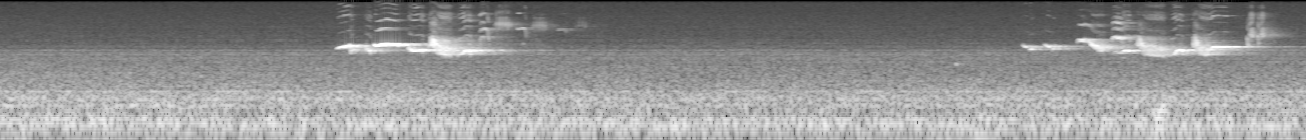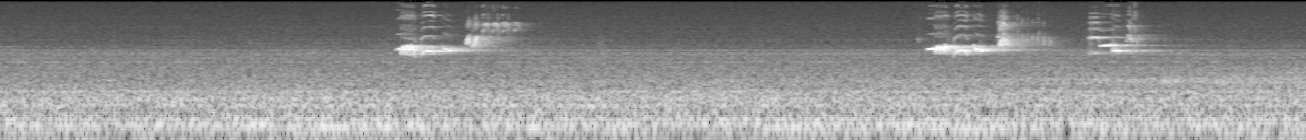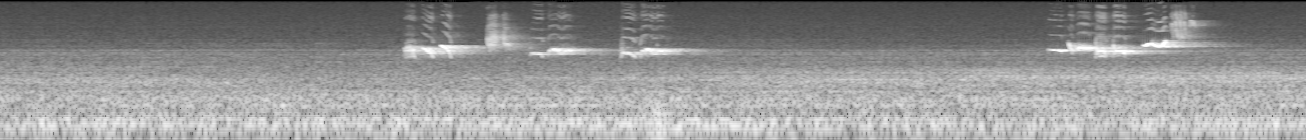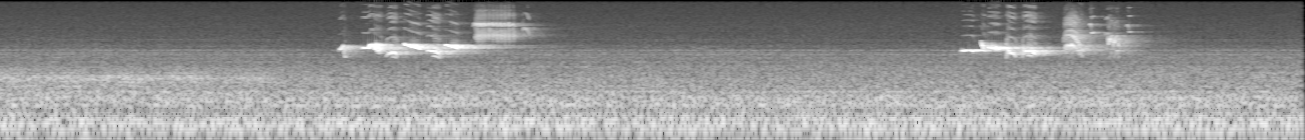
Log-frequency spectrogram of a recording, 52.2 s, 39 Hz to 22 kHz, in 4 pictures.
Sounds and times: blackbird 0:10.3 - 0:13.0

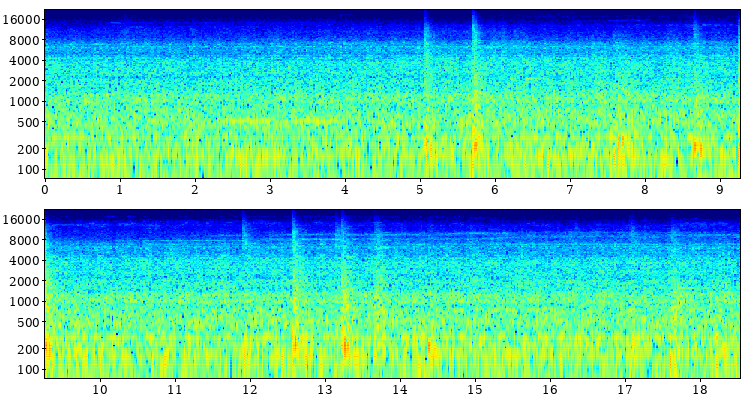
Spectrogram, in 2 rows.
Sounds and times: voice of the factory 0:00.0 - 0:18.5

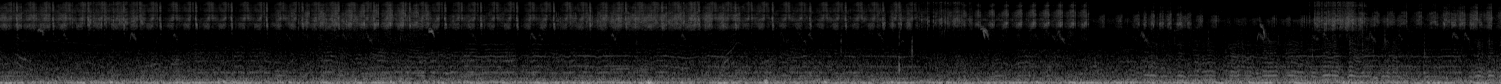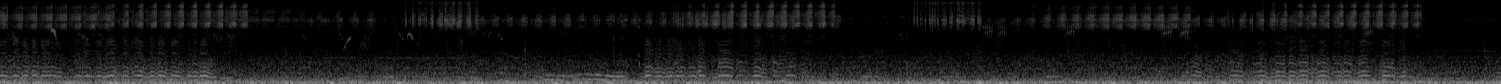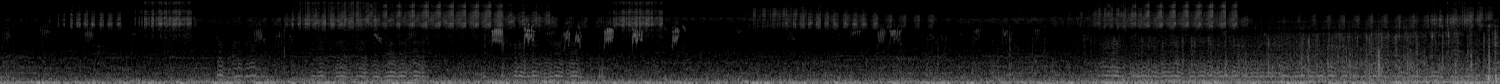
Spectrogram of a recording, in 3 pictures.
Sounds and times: many insects 0:00.0 - 0:45.0
cyclists 0:39.0 - 0:45.0
pedestrians 0:39.4 - 0:45.0

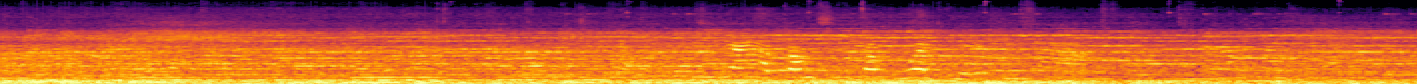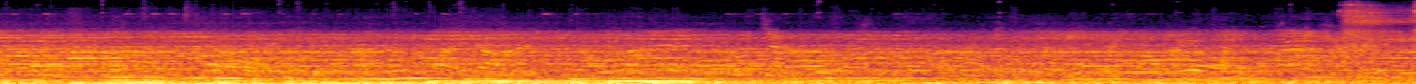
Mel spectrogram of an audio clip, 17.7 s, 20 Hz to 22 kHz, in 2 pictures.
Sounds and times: Elementary school students show 0:00.0 - 0:17.7
Walking on the road 0:00.0 - 0:17.7

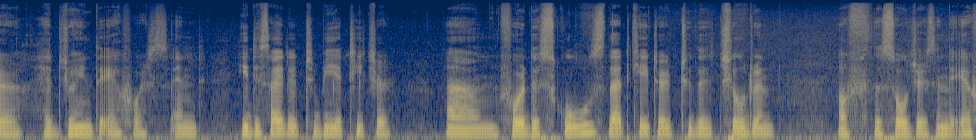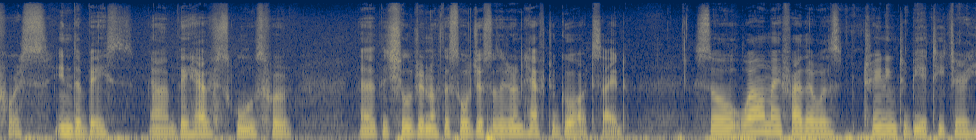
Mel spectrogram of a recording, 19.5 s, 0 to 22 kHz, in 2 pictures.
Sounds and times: strong wind 0:08.3 - 0:19.5

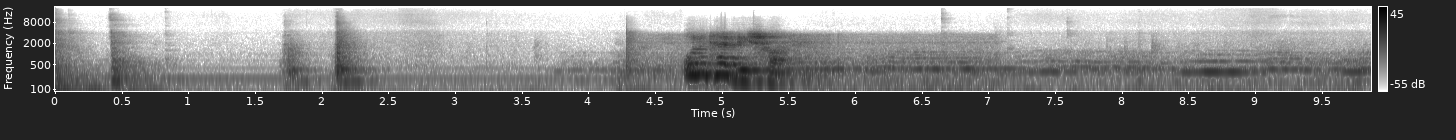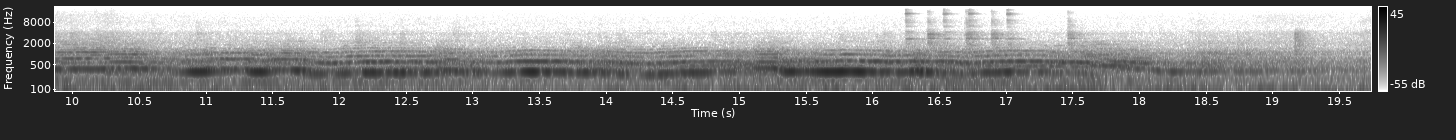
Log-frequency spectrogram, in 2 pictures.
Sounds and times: elevator 0:04.1 - 0:14.2
flower sellers talking 0:04.3 - 0:07.1

